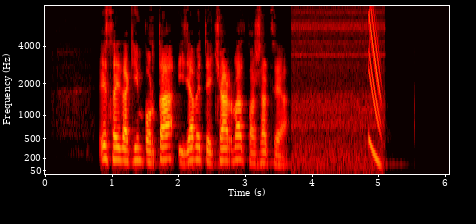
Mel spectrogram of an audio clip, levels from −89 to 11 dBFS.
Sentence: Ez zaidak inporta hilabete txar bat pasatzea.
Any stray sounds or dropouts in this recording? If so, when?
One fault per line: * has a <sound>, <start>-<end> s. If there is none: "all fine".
* has a chirp, 4.8-5.1 s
